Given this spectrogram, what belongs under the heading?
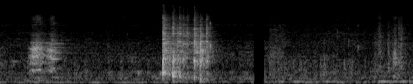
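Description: A metal lid goes onto a cooking pot of fish tinola with chili leaves, alugbati and onion leaves, making two short bursts of clattering metal against a quiet kitchen background.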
